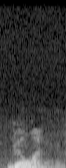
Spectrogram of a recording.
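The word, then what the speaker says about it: villein: Law Dictionary it's spelled it has an unusual spelling because it's French in origin but we say it villain it's spelled v i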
